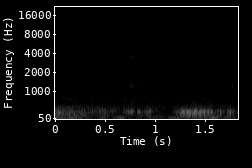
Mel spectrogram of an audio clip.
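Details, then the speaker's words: Low gurgling stomach growling (borborygmi) from hunger while waiting for dinner, rising and falling rumbles in a quiet room. "you hear my stomach growling i refuse to eat before dinner's ready i might not make it goodness"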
